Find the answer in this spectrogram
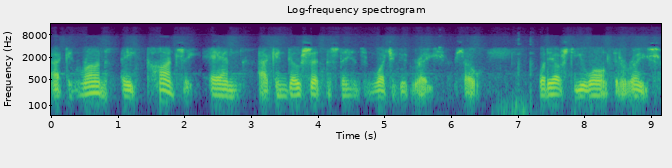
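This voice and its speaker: The speech is very slow, with noticeable background noise. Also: man. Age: 70s. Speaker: retired race car builder and driver. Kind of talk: radio interview.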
